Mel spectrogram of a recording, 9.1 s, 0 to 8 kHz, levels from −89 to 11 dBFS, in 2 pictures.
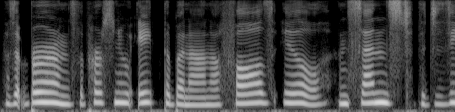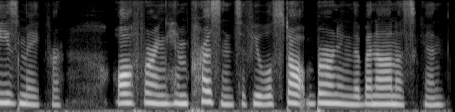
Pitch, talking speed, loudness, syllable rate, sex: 235 Hz, 185 wpm, -17 LUFS, 5.0 syllables/s, female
